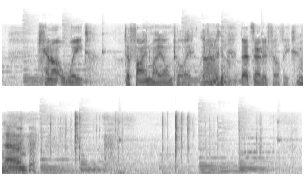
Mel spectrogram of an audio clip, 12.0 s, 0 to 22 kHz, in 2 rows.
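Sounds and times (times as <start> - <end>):
speech: 0.4 - 8.1
person making drawn-out sing-song vocal sounds without clear words: 3.6 - 4.8
laughter: 3.8 - 4.8, 5.9 - 6.8
computer keyboard typing: 6.8 - 8.5, 9.2 - 11.6.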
